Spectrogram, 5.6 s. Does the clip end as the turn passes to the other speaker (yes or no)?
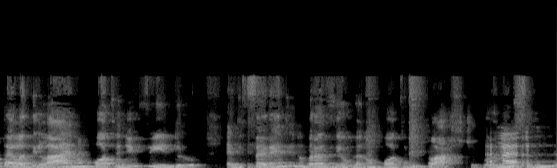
yes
